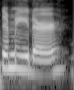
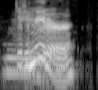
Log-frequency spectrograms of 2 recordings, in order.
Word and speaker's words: Demeter: For somebody who loves Greek mythology, I don't know how to say this properly. Demeter? Demeter? I don't know. – Demeter. – Demeter. Great.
